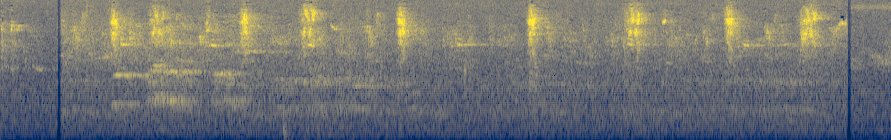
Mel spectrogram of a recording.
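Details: Olive-backed sunbird in coastal mangrove forest at the Sirinart Rajini centre: a series of thin, high, clipped chips about once a second, over softer mid-pitched twittering and steady ambient noise.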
